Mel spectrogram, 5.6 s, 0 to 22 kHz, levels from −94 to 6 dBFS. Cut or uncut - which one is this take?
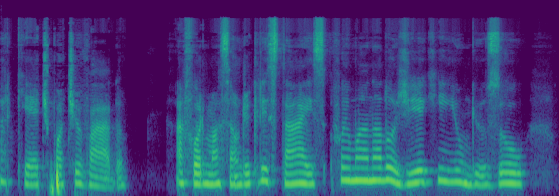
cut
